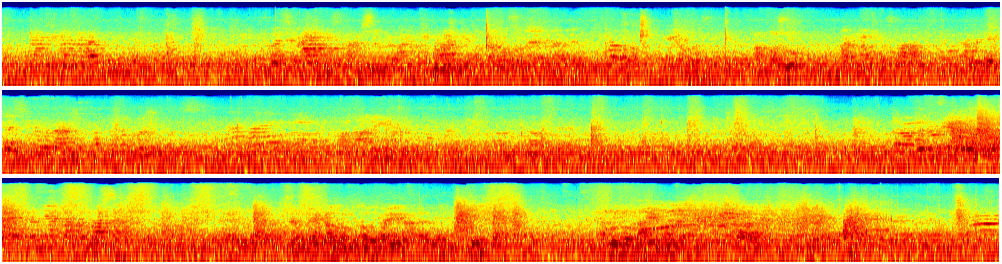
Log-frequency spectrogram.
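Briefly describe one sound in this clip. Hands slap and pat soft dough on a board.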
